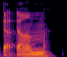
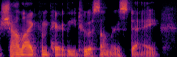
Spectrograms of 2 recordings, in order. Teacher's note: syllables that go unstressed and then stressed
